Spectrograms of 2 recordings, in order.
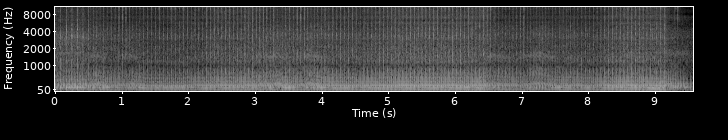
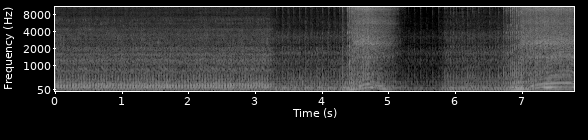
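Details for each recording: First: Stihl pole saw (pole pruner) small two-stroke, stored for years with fuel left in it: clatters at a fast, unsteady high idle, then stalls the moment the throttle trigger is squeezed; hardened carburetor metering diaphragm starving fuel, believed damaged by old fuel. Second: Stihl pole pruner after carburetor cleaning and repair (years of stored fuel caused no-run): low steady putter, then two clean quick revs rising and falling; picks up crisp and runs fine.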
